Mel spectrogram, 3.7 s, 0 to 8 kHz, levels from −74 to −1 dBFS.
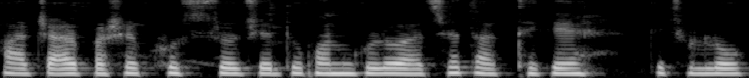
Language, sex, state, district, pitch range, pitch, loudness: Bengali, female, West Bengal, Jalpaiguri, 190-200 Hz, 190 Hz, -22 LUFS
